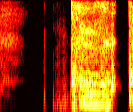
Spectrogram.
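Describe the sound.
Cough brought on by a tickle in the throat: one long, harsh, rasping burst, preceded by a few faint throat sounds and cut off by another short burst at the end.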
